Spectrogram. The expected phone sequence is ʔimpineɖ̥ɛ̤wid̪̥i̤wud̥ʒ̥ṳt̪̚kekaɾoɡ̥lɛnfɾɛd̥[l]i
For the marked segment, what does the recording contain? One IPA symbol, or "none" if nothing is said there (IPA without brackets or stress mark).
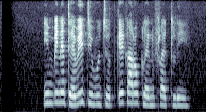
l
